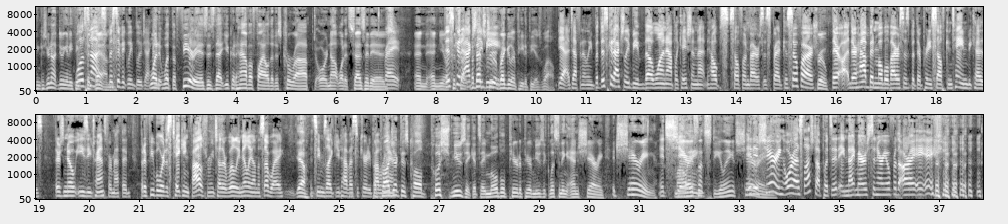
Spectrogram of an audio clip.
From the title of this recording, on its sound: Special Saturday show from CES!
